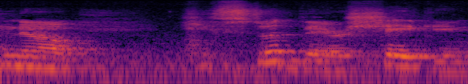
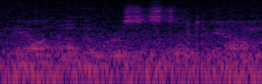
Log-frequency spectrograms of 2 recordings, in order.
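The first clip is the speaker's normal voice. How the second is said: lower, soft, breathless near whisper; 8 semitones lower, 14 dB quieter, faster than usual. Real, not acted. [name] to Kat about his mother's illness, hushed and grim. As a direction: let the dread slip out under the breath.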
